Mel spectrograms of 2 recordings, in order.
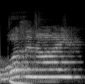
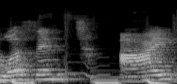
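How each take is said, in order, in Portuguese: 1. O T é omitido e as palavras ficam emendadas. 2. O T é pronunciado claramente antes da próxima palavra. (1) "sem o T" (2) "não está errado"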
